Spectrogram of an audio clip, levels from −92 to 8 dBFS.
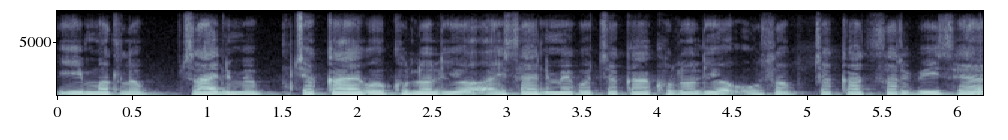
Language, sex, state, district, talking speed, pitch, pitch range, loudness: Maithili, male, Bihar, Supaul, 185 wpm, 160 Hz, 155-160 Hz, -14 LUFS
